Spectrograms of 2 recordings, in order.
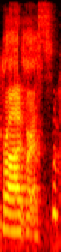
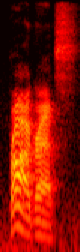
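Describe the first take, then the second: First: Loud. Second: Said in the usual way. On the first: Real, not acted. Repeating the focus word.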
